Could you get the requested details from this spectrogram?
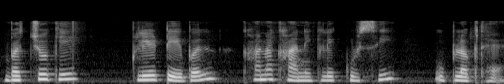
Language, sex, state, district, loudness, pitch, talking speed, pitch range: Hindi, female, Haryana, Charkhi Dadri, -17 LUFS, 200 Hz, 130 wpm, 185-230 Hz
